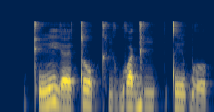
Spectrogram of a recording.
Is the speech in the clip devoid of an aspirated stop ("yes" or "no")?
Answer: no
